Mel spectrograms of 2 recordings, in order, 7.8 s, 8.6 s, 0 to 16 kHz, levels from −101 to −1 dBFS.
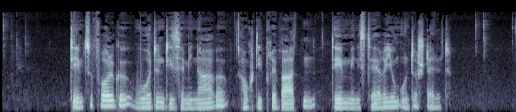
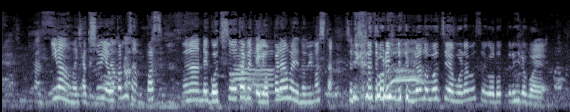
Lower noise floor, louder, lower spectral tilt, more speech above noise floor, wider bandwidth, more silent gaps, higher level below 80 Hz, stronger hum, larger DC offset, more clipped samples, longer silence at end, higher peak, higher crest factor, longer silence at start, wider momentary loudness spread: first, -66 dBFS vs -46 dBFS; about the same, -23 LUFS vs -21 LUFS; about the same, -3.5 dB/octave vs -3.5 dB/octave; first, 42 dB vs 25 dB; about the same, 11.5 kHz vs 11.5 kHz; neither; first, -54 dBFS vs -70 dBFS; neither; neither; neither; first, 0.45 s vs 0.1 s; about the same, -2 dBFS vs -2 dBFS; about the same, 22 dB vs 18 dB; first, 1.05 s vs 0.1 s; second, 8 LU vs 13 LU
